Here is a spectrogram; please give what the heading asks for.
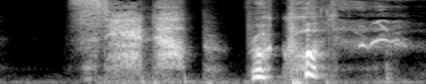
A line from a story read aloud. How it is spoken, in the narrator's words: whispered Harry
